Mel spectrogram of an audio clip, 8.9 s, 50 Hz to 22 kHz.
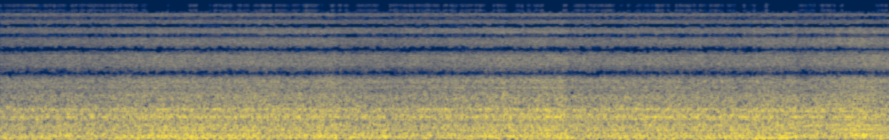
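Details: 1998 Toyota Camry at idle. A steady but rough, slightly uneven low rumble with no clear rhythm: an engine misfire with no evident cause.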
